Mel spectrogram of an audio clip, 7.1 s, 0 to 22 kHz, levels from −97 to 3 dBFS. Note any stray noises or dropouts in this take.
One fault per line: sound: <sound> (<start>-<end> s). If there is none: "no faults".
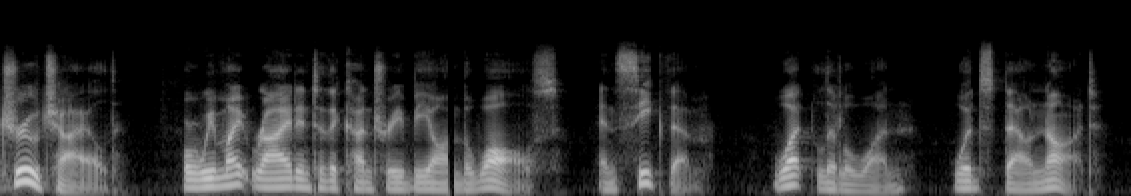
sound: dropout (2.8-2.8 s)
